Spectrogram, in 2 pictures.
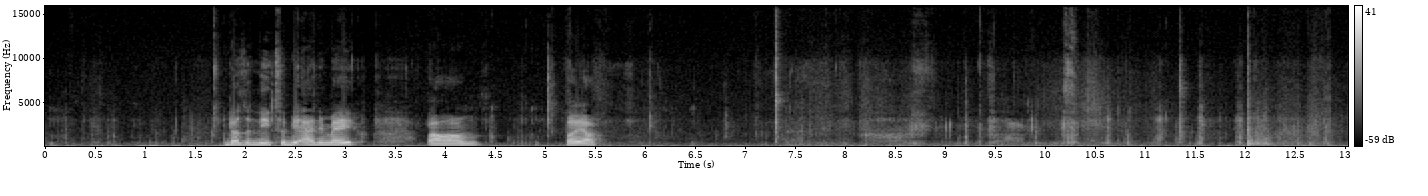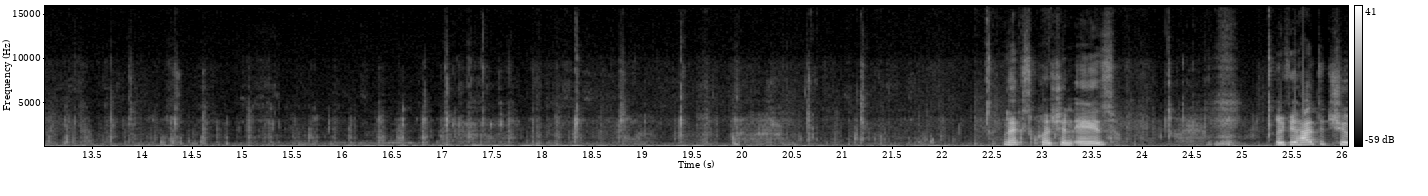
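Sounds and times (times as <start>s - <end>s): crunchy chewing: 0.0s - 1.8s, 4.3s - 22.6s.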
